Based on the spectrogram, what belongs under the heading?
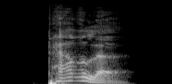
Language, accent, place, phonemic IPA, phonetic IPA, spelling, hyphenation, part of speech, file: German, Germany, Berlin, /ˈpɛʁlə/, [ˈpʰɛɐ̯.lə], Perle, Per‧le, noun, De-Perle.ogg
- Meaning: 1. pearl (concretion from oysters or imitation thereof) 2. bead (any roundish object that is put on a string)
